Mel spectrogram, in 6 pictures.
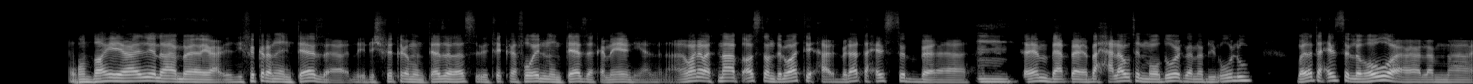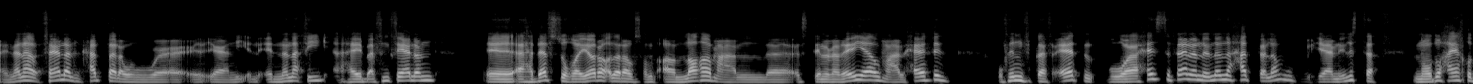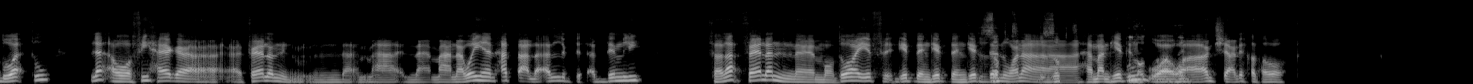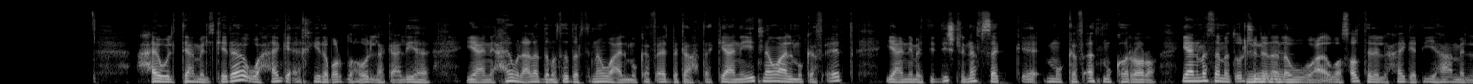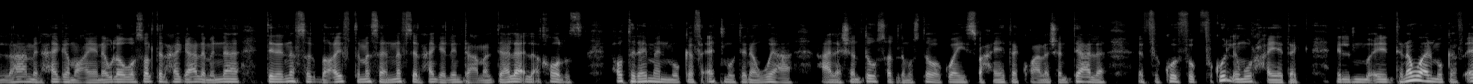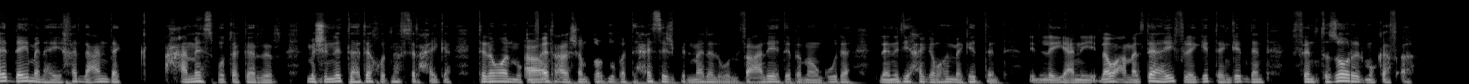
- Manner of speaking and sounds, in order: other background noise
- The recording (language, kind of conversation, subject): Arabic, advice, إزاي أختار مكافآت بسيطة وفعّالة تخلّيني أكمّل على عاداتي اليومية الجديدة؟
